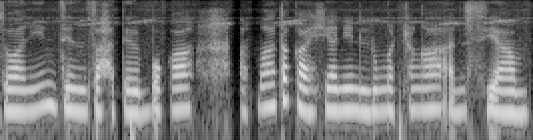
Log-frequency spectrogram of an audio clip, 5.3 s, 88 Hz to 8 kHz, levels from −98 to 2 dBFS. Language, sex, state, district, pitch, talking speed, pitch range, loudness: Mizo, female, Mizoram, Aizawl, 230 Hz, 170 wpm, 220-240 Hz, -18 LUFS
